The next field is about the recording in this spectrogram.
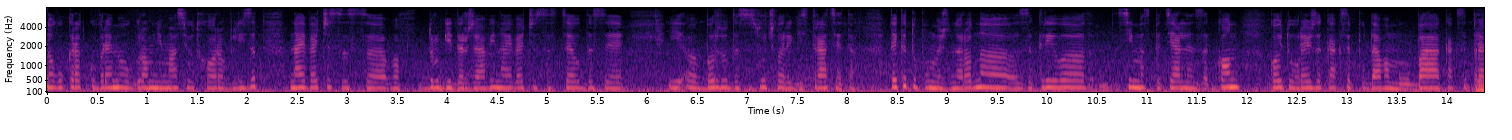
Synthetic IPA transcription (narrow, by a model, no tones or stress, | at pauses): mnɔɡʊkɾat̪̚kovɾɛmɛoɡɾɔmnimasiot̪xɔɾəvlizət̪ | najvɛt͡ʃɛsəsvəfd̪ɾuɡʲid̪ɐɾʒavinajvɛt͡ʃɛsɐst̪sɛlˠd̪ɐsɛ | bɤɾzod̪ɐsɛslˠut͡ʃvəɾɛɡʲist̪ɾat̪sijət̪ə | t̪ɤjkɐt̪ɔpomɛʒd̪ʊnɐɾɔd̪nəzɐkɾilˠəsiməspɛt̪sialɛnzɐkɔn | kɔjt̪oːɾɛʒd̪əkaksɛpod̪avəmolˠbakaksɛpɾɛ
